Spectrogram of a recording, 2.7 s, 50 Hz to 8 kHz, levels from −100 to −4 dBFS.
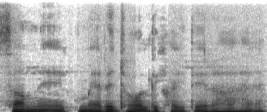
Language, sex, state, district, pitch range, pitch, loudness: Hindi, male, Punjab, Pathankot, 105-110 Hz, 105 Hz, -18 LUFS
